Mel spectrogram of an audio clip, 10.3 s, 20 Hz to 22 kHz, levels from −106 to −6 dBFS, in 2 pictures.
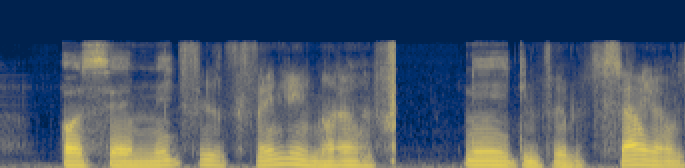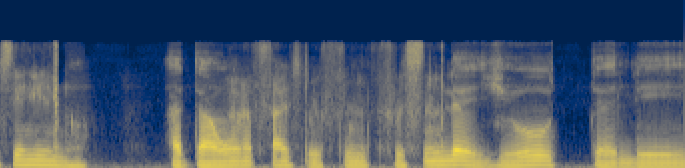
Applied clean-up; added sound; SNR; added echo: neural diffusion model UNIVERSE++.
